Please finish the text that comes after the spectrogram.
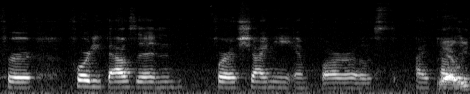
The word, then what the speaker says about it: Ampharos: I made a trade with someone yesterday for 40,000 for a shiny Ampharos. I probably we butchered that. So We take pics. No, Ampharos is right.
